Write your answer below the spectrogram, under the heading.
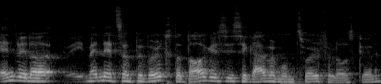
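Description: Fairly quickly, a man speaks in a fairly high, somewhat breathy voice with a dark, mellow tone. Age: 20s. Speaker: podcast co-host. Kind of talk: casual chat. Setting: livestream.

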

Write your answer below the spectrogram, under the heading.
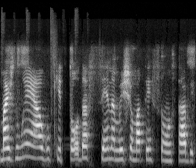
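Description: Recorded with a dry, close sound and no echo, a woman with a normal speaking voice talks at a moderate pace and a fairly high pitch, her intonation fairly even. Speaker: podcast co-host. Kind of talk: casual chat.

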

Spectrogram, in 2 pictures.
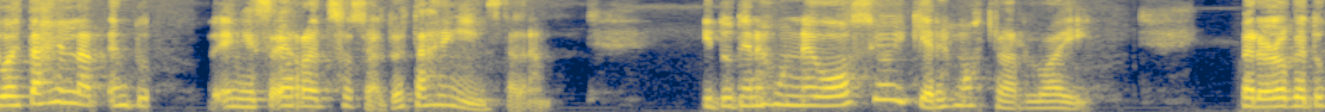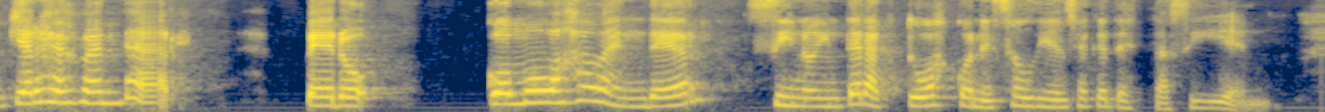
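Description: The speech moves at a fairly quick pace with very wide pitch swings. Long pauses come often. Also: woman, fairly high pitch for a woman. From Venezuela, Puerto Cabello. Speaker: strategic planning specialist and entrepreneur. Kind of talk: interview.

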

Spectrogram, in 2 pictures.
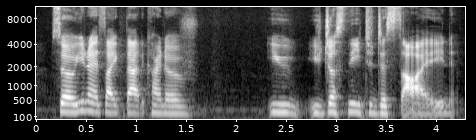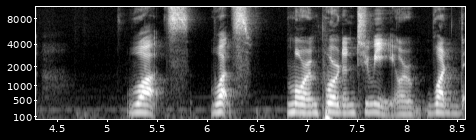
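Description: A woman speaks in an unremarkable speaking voice. Her intonation is fairly even. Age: 30s. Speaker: entrepreneur. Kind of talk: casual chat.

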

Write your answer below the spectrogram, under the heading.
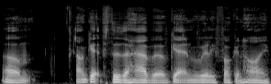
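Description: A man's mumbling, very deep, low voice, dark and mellow in tone, monotone and flat, fairly quick, with a dry, close sound and no echo. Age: 30s. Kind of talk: casual chat. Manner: fast talker.

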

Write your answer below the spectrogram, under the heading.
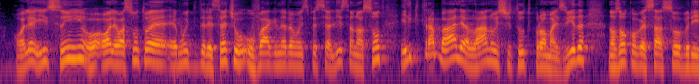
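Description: With an ordinary speaking voice, a man talks in a fairly high pitch with lively intonation. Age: 60s. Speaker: TV talk show host. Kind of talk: interview.

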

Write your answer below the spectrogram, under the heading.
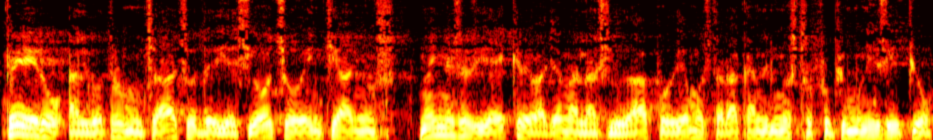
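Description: A man's medium-pitched voice, with fairly even intonation, comes through noticeable background noise. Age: 40s. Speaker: rural development advocate. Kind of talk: radio interview.

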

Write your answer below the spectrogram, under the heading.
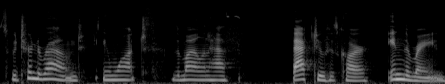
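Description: In a plain, everyday voice, a woman talks at a fairly quick pace with lively intonation, recorded very cleanly over a silent background. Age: 20s. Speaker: web QA engineer, host's fiancee. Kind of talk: casual chat.

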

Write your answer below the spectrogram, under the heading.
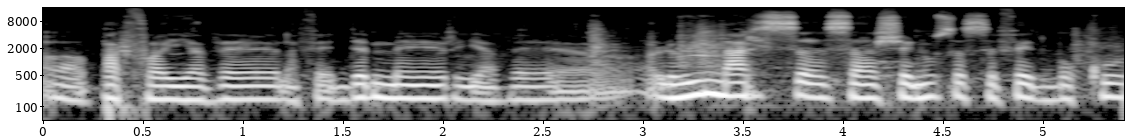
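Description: Background noise is noticeable. The speech unfolds at a fairly slow pace. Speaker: resident. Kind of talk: casual chat.

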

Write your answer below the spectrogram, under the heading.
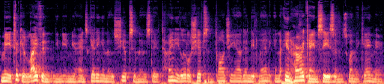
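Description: Someone with an American accent talks at a very fast pace, with hardly any pauses. Pitch variation is ordinary, and noticeable background noise runs underneath. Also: man, medium pitch for a man. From southeastern Pennsylvania, rural. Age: 70s. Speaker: local historian and writer. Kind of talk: casual interview.

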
